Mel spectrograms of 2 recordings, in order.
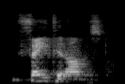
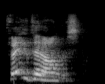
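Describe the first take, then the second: First: Said in the usual way. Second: Fainted lifted and pressed harder than the first telling; repeated for emphasis. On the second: A narrator's reading. Storyteller repeats the shock for listeners, emphatic. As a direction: hit Fainted again so it lands.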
